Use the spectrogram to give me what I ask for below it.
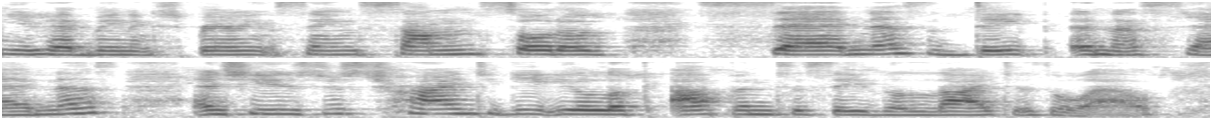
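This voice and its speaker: With noticeable background noise, a woman at fairly high pitch talks at a moderate pace with fairly even intonation. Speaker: tarot card reader. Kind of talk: pick-a-card psychic reading. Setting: indoors with windows and doors open. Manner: loud.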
